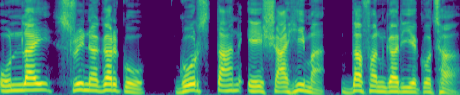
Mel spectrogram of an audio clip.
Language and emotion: Nepali, neutral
